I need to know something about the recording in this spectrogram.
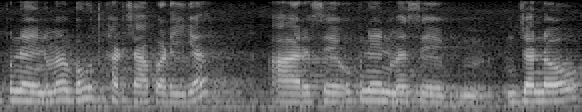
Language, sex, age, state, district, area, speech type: Maithili, female, 60+, Bihar, Supaul, rural, spontaneous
